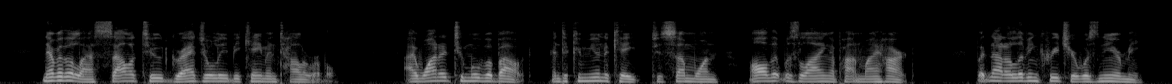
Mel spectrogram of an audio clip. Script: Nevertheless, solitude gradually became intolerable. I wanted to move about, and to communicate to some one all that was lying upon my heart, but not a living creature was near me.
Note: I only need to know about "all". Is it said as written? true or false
true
